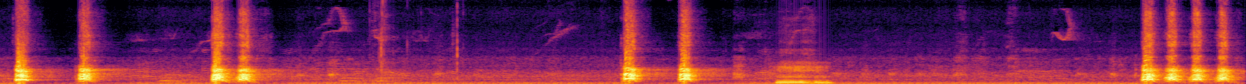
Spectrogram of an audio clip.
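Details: Female German Shepherd puppy barking: sharp single and paired barks with long pauses, a short human voice in the middle, then a quick run of four barks at the end.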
